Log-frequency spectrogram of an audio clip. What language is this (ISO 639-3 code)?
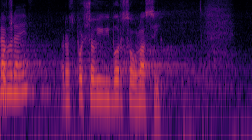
ces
